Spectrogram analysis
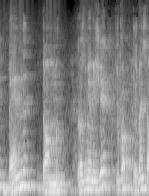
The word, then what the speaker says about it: będą: Na zgłoskę ę, piszemy ę, ale wymawiamy en, en. Piszemy będą, a wymawiamy będą.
